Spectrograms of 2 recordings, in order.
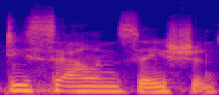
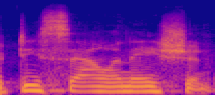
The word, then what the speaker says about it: desalination: in holding hearings on desalinization so or desalination which is the correct way to say it and we're going to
